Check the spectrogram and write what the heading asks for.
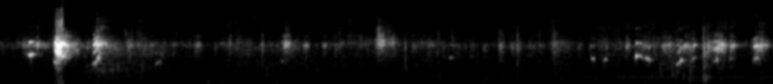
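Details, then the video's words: Siberian Husky puppies whimpering and yipping: high thin squeaks and short whines, a louder burst near the start, then scattered faint cries from several pups. "Sweetest husky puppies ever!!"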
